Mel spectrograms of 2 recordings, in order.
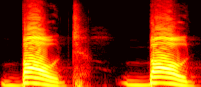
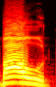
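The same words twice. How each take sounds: First: বাউট punched with a falling English "bout"; English pronunciation demo. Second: বাউট with a plain Bengali "ba-ut"; Bengali-style pronunciation. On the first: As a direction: hit the b of বাউট hard and let it drop. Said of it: "ইংলিশে কিন্তু বাউট না". (বাউট, ইংরেজি উচ্চারণে জোর দিয়ে) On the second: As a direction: say বাউট evenly, as spelt in Bengali. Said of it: "এটা যদি বলেন আপনি এভাবে". (বাউট, বাংলা ধাঁচে) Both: Shown as a demonstration.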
